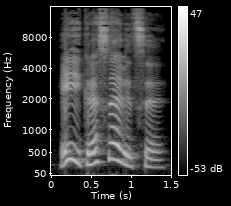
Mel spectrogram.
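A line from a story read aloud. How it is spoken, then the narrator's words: Cheerful shout. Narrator (Russian): весело заорал я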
